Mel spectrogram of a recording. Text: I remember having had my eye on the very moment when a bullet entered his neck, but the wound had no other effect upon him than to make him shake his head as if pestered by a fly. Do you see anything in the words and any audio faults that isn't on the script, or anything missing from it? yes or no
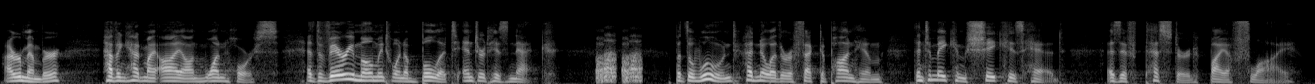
yes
